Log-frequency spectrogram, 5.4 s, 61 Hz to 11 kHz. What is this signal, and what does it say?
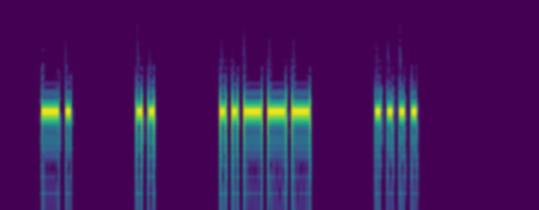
Morse code, heard as a keyed tone, about 20 wpm, spaced as for 10 wpm, 700 Hz. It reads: NI2H
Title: 095 Lesson 16g - Letter c - Call Signs 20wpm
